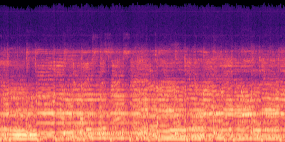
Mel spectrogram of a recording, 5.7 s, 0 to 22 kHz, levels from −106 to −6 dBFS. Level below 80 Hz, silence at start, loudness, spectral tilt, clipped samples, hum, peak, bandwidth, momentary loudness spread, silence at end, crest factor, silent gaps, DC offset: -34 dBFS; 0 s; -16 LUFS; -8.5 dB/octave; under 0.1%; none; -2 dBFS; 6.4 kHz; 4 LU; 0 s; 12 dB; none; under 0.1%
